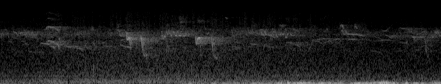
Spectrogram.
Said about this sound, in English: A simple walk becomes an adventure in a natural playground set to a soundtrack of humming bees and native birdsong.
